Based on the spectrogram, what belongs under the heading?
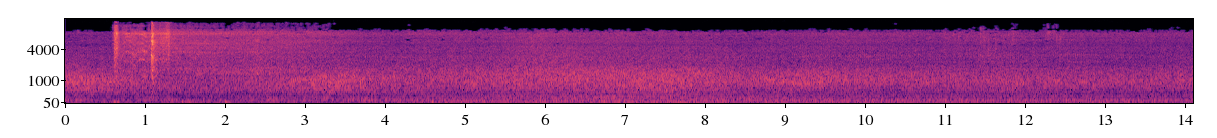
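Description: Chevrolet SUV's engine running steadily, swelling slightly midway. Two sharp clicks sound about a second in.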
